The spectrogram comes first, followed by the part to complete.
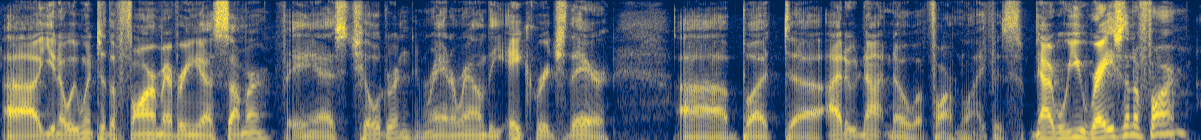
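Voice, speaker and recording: A man's voice: low voice, fairly quick. A middle-aged man from Florida hosting a radio interview in a small studio, chatting casually with lots of fillers. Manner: rambling, filler-heavy, lively questioning. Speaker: radio talk show host. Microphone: studio mic on boom arm, headphones.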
